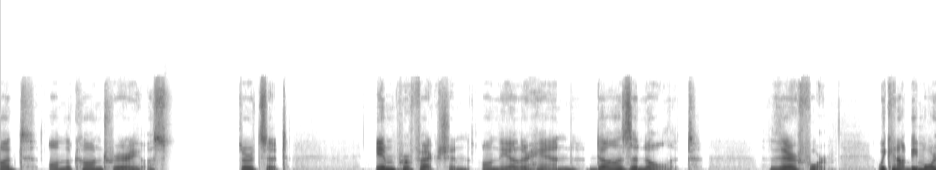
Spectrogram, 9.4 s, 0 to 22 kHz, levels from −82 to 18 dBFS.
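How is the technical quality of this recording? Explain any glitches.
Two glitches are audible in this speech, which has the limited top end, near 12 kHz, of a call codec such as Opus.

Call audio freeze, 1.63 to 2.41 s: packets were likely delayed, so the jitter buffer emptied. A brief fading fill leads into about 0.67 s of silence, then speech resumes where it stopped, with nothing lost.

Jitter buffer speed-up, 8.10 to 9.36 s: to shed excess buffered delay, the receiver cut roughly 0.7 s in short pitch-period slices. Speech runs at 146% speed without any pitch change and sounds hurried.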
